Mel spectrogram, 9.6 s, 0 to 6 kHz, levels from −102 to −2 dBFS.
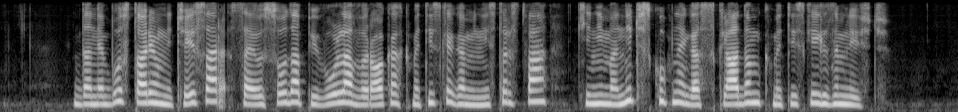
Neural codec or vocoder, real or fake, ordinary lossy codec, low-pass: codec, 16 kHz, 4 kbps, FreqCodec, larger model; fake; none; 5.4 kHz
